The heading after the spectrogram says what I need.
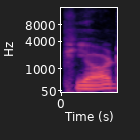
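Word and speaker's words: fjord: वहाँ फियोर्ड है। एक है फियोर्ड (समुद्री खाड़ी)। इसे FI और FJ दोनों तरह से लिखा जाता है। लेकिन इसका उच्चारण फ्योर्ड की तरह किया जाता है।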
